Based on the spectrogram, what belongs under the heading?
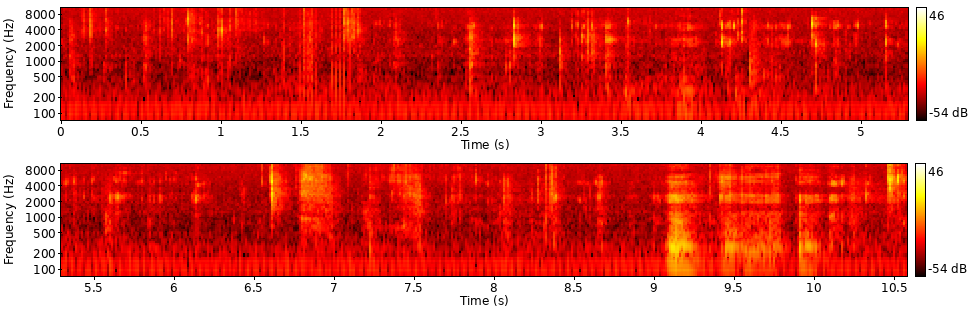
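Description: Close-up chewing and biting of a fried hush puppy, with many small wet mouth clicks. Near the end, a short low hummed 'mm' that falls in pitch.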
